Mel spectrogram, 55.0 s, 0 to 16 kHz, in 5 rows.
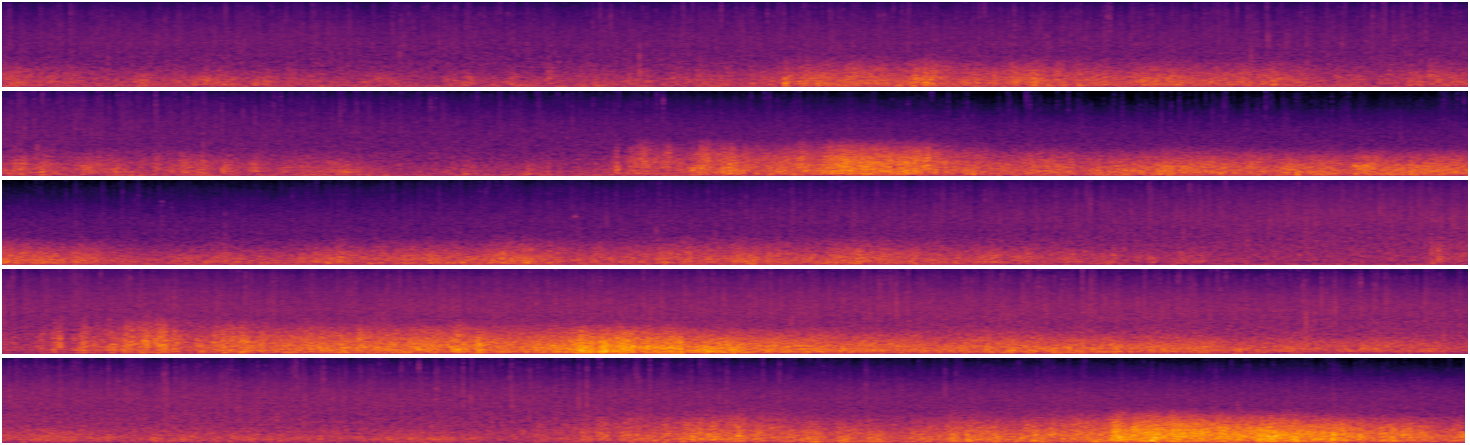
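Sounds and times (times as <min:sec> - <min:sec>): heavy rain hissing: 0:21.0 - 0:54.9
rolling thunder: 0:48.5 - 0:54.9.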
